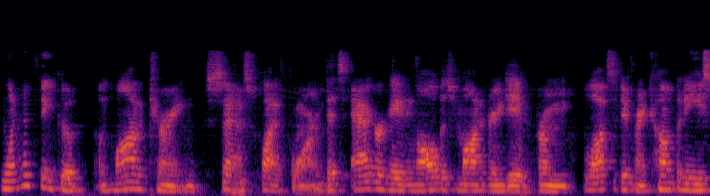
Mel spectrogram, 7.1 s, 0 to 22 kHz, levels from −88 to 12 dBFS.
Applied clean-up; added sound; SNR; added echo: neural mask model DeepFilterNet 3.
